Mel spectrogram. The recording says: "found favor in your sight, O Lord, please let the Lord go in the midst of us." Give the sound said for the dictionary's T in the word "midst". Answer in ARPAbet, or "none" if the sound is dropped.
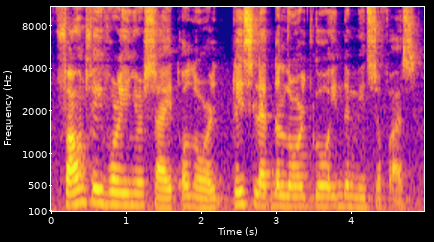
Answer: T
